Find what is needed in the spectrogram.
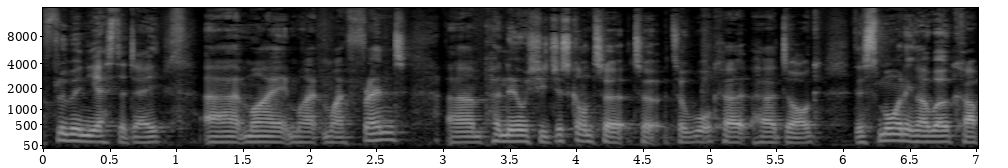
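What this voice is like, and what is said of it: London English accent. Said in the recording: “I'm from London, as you can hear from my accent.”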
